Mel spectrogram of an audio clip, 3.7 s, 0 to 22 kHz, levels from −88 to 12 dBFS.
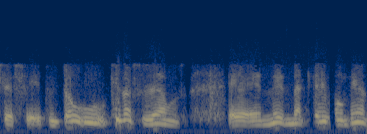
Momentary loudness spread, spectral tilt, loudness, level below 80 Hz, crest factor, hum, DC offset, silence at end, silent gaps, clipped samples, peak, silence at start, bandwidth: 5 LU; -8 dB/octave; -29 LUFS; -72 dBFS; 12 dB; none; under 0.1%; 0 s; none; under 0.1%; -18 dBFS; 0 s; 5.8 kHz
